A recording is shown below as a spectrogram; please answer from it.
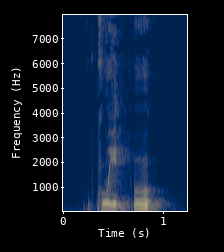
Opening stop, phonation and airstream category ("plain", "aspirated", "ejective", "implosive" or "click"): plain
